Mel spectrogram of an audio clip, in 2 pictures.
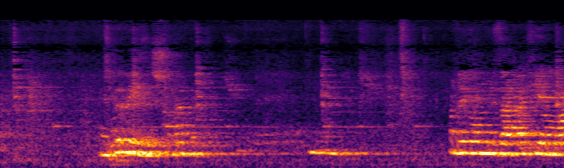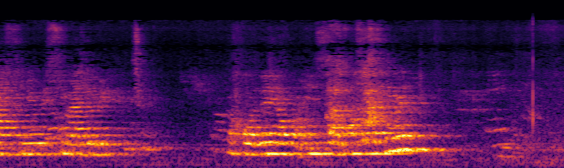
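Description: A middle-aged woman talks close by.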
